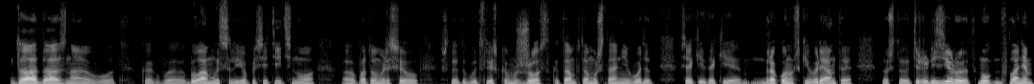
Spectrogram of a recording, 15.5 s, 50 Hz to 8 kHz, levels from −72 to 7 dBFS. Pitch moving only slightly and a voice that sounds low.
No: average, 3.0 semitones; low, 120 Hz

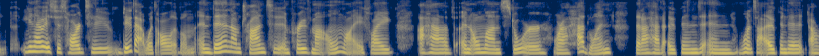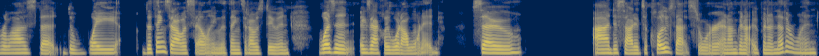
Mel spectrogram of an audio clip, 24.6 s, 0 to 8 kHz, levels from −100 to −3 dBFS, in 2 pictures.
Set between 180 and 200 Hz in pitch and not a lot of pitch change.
Yes: high, 190 Hz; narrow, 2.2 semitones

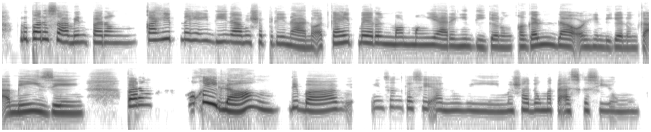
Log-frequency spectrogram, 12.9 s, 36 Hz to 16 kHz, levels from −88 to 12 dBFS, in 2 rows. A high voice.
Yes: very high, 255 Hz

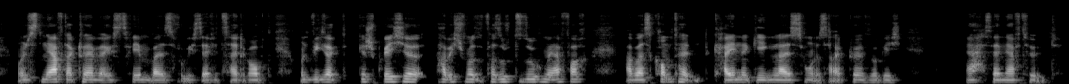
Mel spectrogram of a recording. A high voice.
No: low, 110 Hz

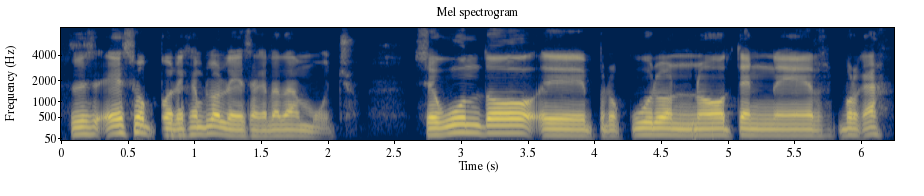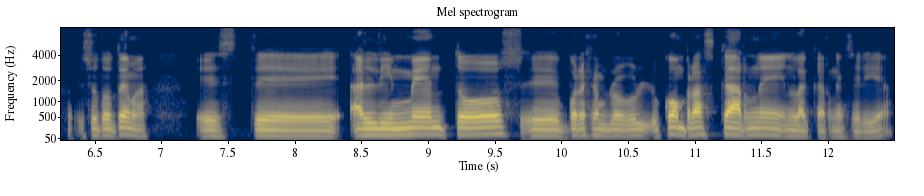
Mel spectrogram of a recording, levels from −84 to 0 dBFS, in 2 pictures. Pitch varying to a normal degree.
Yes: average, 3.2 semitones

